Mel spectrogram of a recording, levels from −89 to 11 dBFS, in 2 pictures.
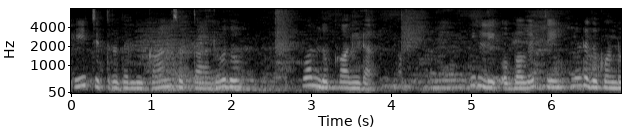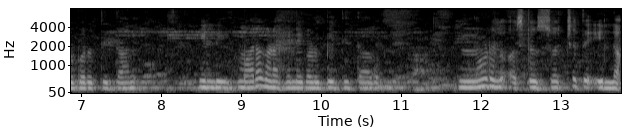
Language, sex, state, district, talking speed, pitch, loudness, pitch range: Kannada, female, Karnataka, Belgaum, 80 wpm, 210 Hz, -32 LUFS, 200-230 Hz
